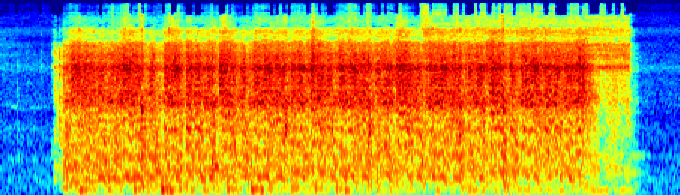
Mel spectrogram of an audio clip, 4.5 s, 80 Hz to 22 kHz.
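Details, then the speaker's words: 1982 Chevrolet Silverado K10 with 6.2L diesel, sitting about 22 years, new batteries, cold start attempt: four seconds of steady even cranking that never catches; crank no start, no fuel delivery. "So, I guess for this one, we're just going to call it a success cuz we do know it runs now. Now, we just got to get some fuel going to it."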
